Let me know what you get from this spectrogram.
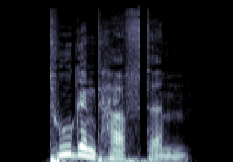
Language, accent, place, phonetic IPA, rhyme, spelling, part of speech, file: German, Germany, Berlin, [ˈtuːɡn̩thaftəm], -uːɡn̩thaftəm, tugendhaftem, adjective, De-tugendhaftem.ogg
- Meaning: strong dative masculine/neuter singular of tugendhaft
